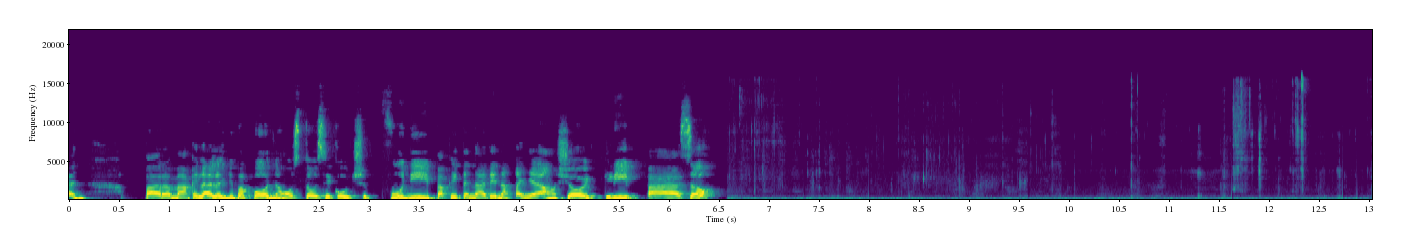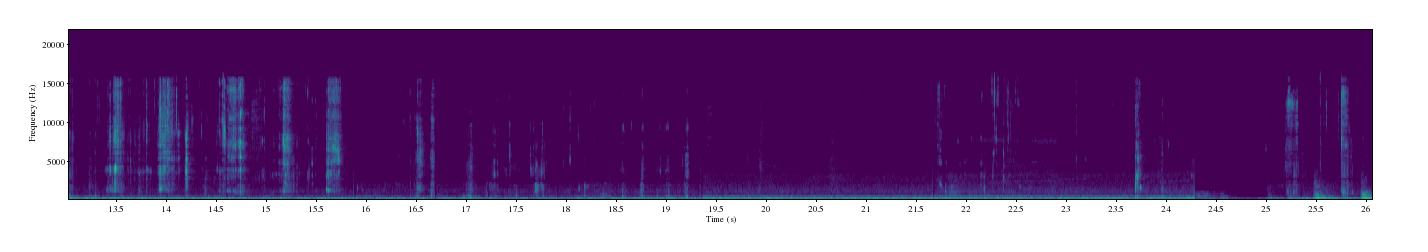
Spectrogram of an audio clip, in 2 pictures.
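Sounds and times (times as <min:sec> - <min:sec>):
crunchy food chewing: 0:06.6 - 0:19.4, 0:21.7 - 0:24.1, 0:24.9 - 0:26.0
steady low hum: 0:06.6 - 0:26.0.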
